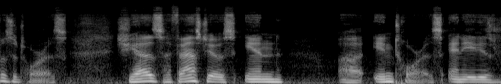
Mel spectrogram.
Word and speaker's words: Hephaestus: Hephaestus, it must be Hephaestus is the way to pronounce that.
